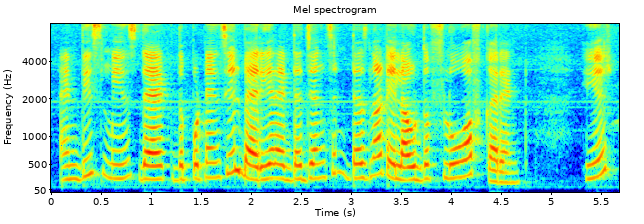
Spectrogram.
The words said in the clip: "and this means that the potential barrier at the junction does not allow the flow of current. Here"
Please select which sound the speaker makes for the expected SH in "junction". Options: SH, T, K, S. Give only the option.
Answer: S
